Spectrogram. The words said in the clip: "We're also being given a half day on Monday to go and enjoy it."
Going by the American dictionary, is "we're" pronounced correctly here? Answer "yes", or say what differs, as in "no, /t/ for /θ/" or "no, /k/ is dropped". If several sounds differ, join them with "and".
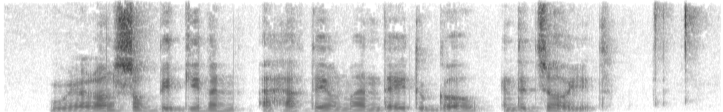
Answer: no, /l/ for /ɹ/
